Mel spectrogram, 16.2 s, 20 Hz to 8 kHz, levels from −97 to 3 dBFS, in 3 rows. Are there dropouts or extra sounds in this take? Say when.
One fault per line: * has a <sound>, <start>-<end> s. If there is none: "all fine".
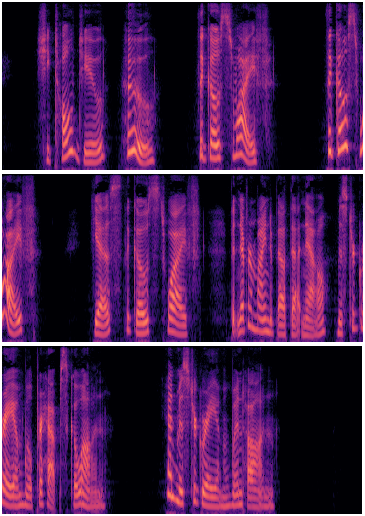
all fine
